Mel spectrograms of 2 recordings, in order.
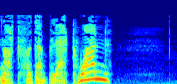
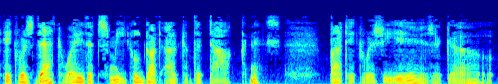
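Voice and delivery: lower, softer, slow secretive murmur; sinking lower; 6 semitones lower, 7 dB quieter, slower than usual. A narrator's reading. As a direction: draw them in with a hushed low voice. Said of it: "his voice sank even lower".

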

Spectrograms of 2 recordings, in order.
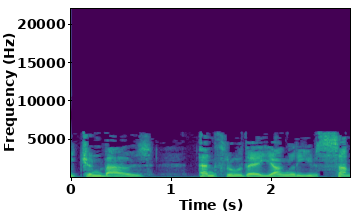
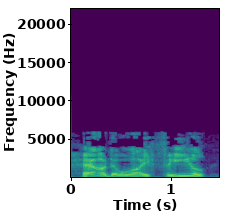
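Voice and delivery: high, drawn-out, elated exclamation; joyful cry; 10 semitones higher, 4 dB louder, slower than usual. A narrator's reading. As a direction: cry it out slowly, brimming with joy. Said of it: "he cried".

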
